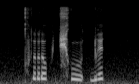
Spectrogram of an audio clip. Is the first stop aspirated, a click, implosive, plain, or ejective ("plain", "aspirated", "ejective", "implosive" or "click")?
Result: aspirated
